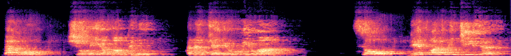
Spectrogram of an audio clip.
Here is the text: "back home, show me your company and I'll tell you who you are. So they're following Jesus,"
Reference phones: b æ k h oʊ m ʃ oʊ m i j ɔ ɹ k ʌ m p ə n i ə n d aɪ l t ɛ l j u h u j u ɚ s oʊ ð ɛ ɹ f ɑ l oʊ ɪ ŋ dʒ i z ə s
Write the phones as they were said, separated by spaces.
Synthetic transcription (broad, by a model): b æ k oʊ ʃ oʊ m i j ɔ k ʌ m p ə n i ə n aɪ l t ɛ l j u h u j u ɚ s oʊ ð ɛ f ɑ l oʊ ɪ ŋ dʒ i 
